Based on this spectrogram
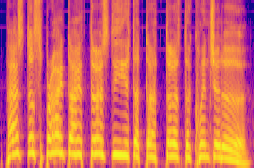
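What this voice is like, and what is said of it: Put-on stereotyped Asian accent. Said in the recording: “do your Asian voice”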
